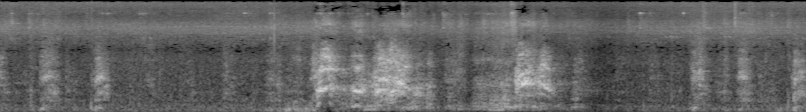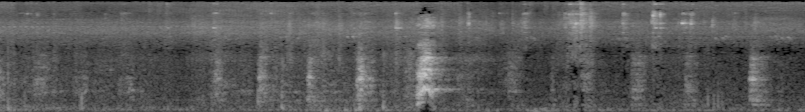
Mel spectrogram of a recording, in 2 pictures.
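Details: Giant schnauzer going wild while playing with a miniature schnauzer companion; loud bursts of rough, growly barking around seconds three to six, then scattered short yips and barks, with clicking paws and scuffling throughout.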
